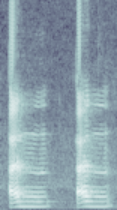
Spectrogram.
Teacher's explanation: ما فيها شده الصوت يمر عن طريق الانف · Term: النون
